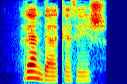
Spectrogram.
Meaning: 1. order, command, direction 2. disposal
- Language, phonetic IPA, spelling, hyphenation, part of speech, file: Hungarian, [ˈrɛndɛlkɛzeːʃ], rendelkezés, ren‧del‧ke‧zés, noun, Hu-rendelkezés.ogg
